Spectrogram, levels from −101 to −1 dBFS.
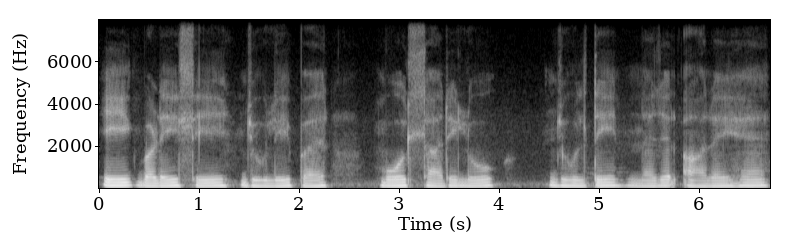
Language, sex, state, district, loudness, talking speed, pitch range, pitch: Hindi, male, Rajasthan, Jaipur, -17 LUFS, 115 wpm, 135-145 Hz, 140 Hz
